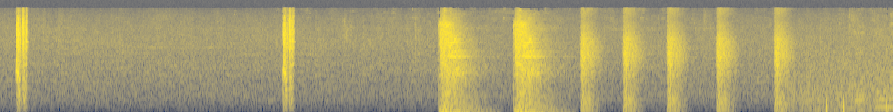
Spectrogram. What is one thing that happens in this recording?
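Menu selections click.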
